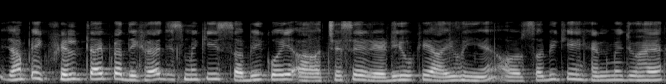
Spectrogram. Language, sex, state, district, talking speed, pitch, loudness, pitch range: Hindi, male, Bihar, Katihar, 260 wpm, 205 Hz, -18 LUFS, 195-235 Hz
